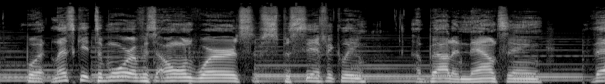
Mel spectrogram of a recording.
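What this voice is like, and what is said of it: Usual voice. Nothing is said of it.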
